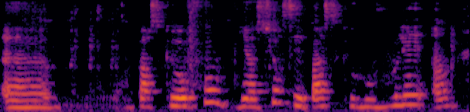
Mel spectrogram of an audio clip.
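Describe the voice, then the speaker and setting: A woman at a fairly high pitch and a moderate pace. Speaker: tarot card reader. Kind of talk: tarot reading video. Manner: hesitant, many fillers.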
